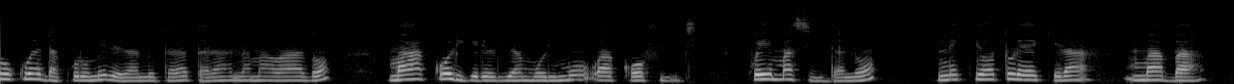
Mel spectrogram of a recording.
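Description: Throughout, the s sounds turn gritty and metallic, likely from HE-AAC compression near 20 kbps: replicated treble sits in smeared, mismatched bands on a spectrogram, ending sharply at 14.9 kHz.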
